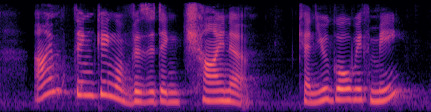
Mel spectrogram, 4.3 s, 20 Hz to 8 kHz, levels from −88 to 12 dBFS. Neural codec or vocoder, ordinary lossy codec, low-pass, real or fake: vocoder, 44.1 kHz, 80 mel bands, Vocos; none; 7.2 kHz; fake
